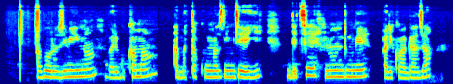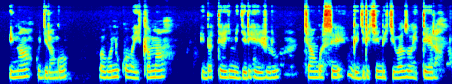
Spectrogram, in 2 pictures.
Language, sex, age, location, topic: Kinyarwanda, female, 18-24, Nyagatare, agriculture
